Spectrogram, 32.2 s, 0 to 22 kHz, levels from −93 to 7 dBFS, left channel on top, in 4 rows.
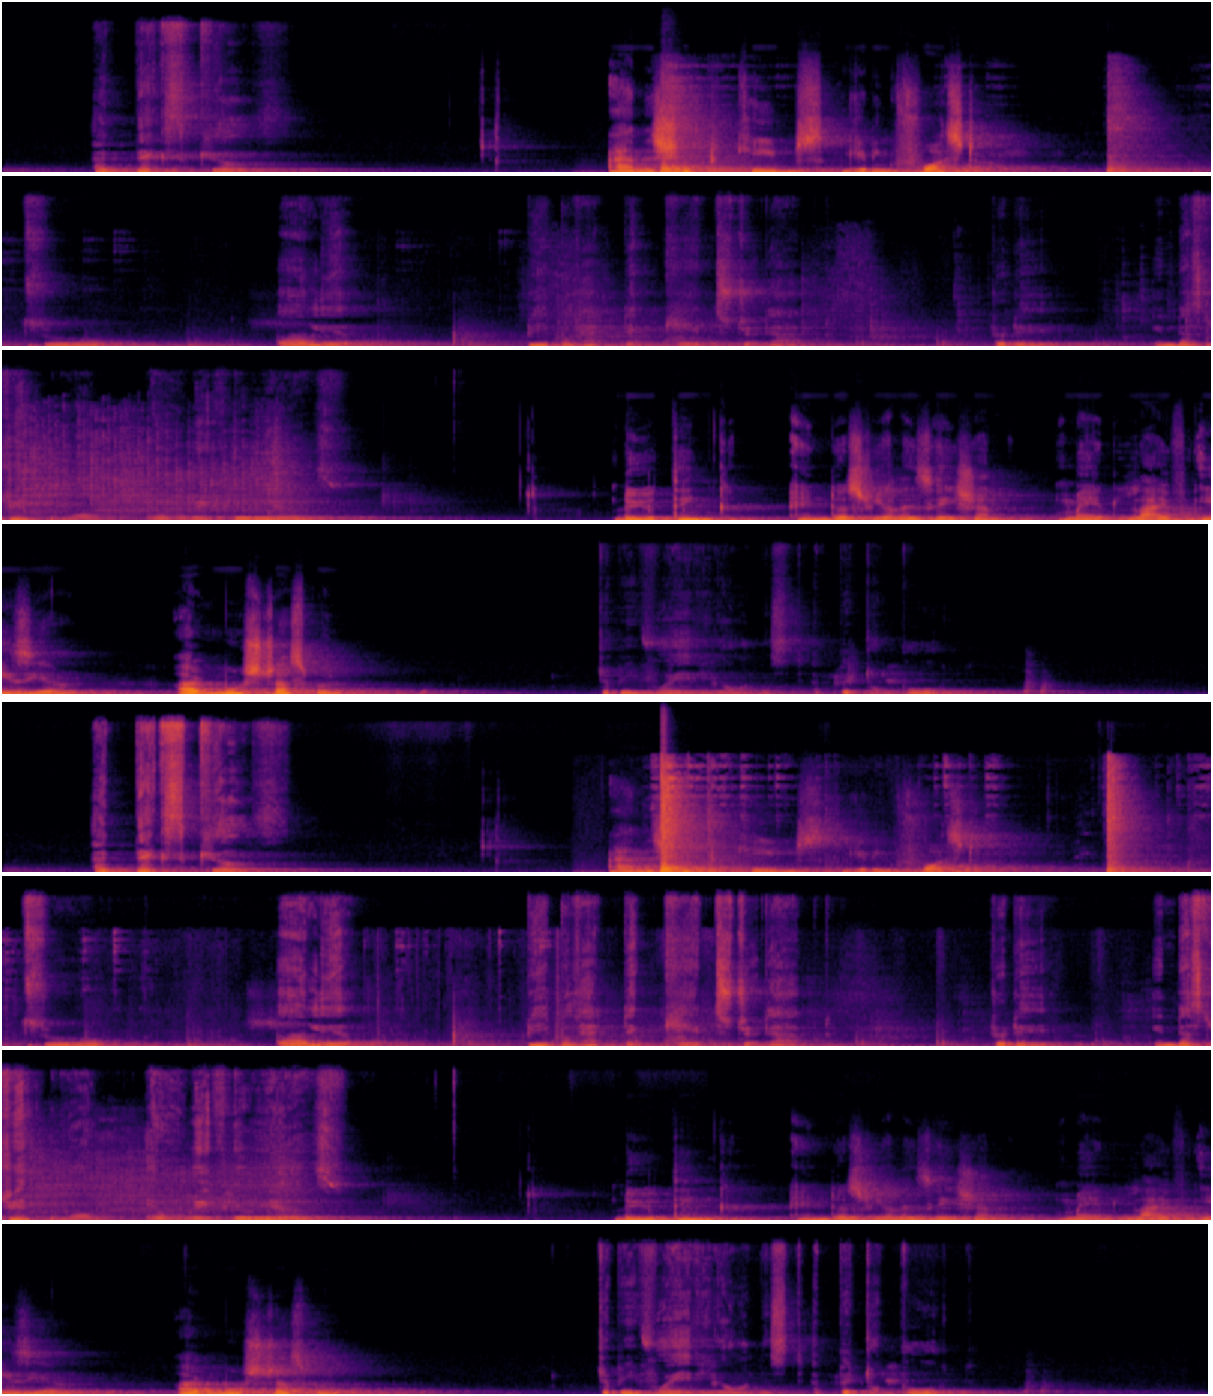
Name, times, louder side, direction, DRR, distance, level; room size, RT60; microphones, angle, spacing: voice 1, 0.6-1.8 8.2-8.9 9.9-10.5 11.6-13.4 14.7-15.1 15.7-16.8 17.1-18.4 28.2-30.5, right 3 dB, 30° right, 10 dB, 0.4 m, -40 dB
sound 1, 3.8-15.7, right 5 dB, 85° right, 0.6 m, -43 dB
voice 2, 4.0-4.7 4.9-6.6 20.2-20.9 21.4-22.8 23.2-24.7 25.3-26.5, left 4 dB, 35° left, 11 dB, 0.4 m, -33 dB
sound 2, 11.5-12.4 13.4-14.8 15.1-15.2 15.4-18.9, left 3 dB, 70° left, 3.1 m, -54 dB
11.5 x 6.6 x 8.0 m, 2.1 s
head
